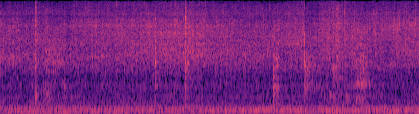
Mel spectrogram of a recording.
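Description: Boiled potatoes being stirred and fried in a pan for a potato dum curry, a steady close sizzle with intermittent scraping strokes of the spatula throughout, no voices.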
